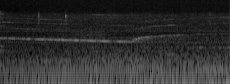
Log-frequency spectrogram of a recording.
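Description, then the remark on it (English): A wailing emergency siren passing outside sweeps slowly down and then back up in pitch over a steady low rumble of traffic, with no voices. “I heard the sounds go off in the background there.”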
